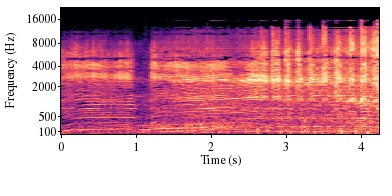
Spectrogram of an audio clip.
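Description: A car engine revving hard as the car accelerates away: the engine note rises, dips about a second in, then climbs again. A growing patter of clicks joins it near the end.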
